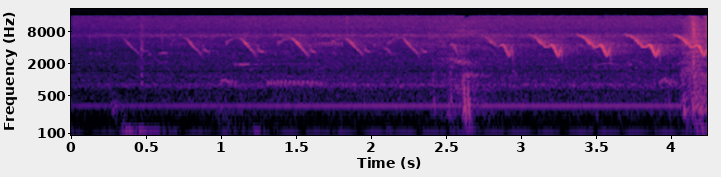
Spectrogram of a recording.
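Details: Red-crested Korhaan calling on a sunrise safari drive in Sabi Sand, 22 January 2016: a steady series of high, down-slurred whistled notes, about three per second, over a low vehicle engine hum and a couple of knocks.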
